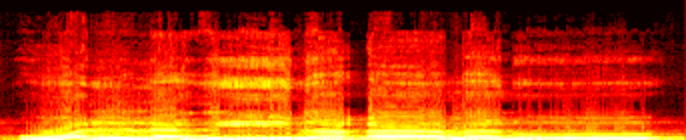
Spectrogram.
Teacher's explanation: ذال کی آواز باریک ہوگی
